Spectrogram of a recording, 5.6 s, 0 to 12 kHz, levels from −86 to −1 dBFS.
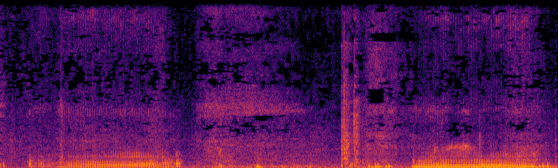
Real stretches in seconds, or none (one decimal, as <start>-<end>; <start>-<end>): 0.0-2.5; 3.7-5.6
